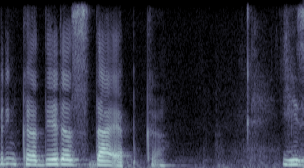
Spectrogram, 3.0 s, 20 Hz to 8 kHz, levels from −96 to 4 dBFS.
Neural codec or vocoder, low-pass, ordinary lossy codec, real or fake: none; none; none; real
